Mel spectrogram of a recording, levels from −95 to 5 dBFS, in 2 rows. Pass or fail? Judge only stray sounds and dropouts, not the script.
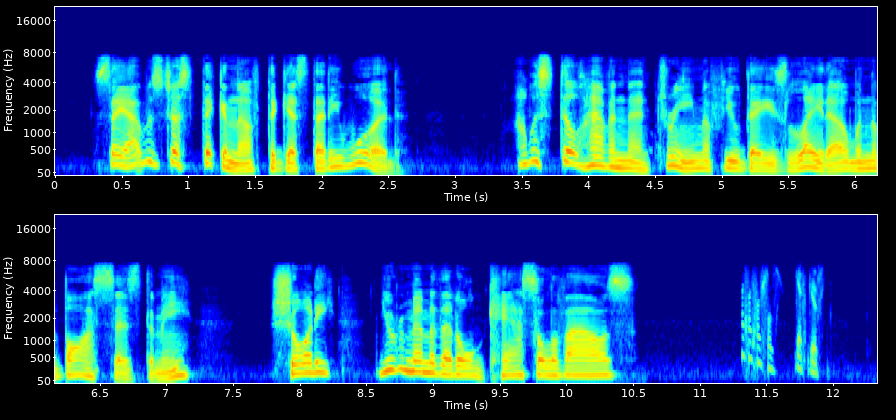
fail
